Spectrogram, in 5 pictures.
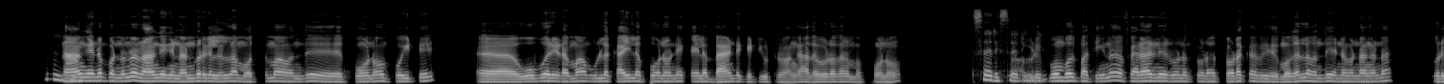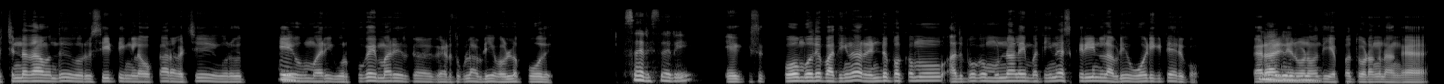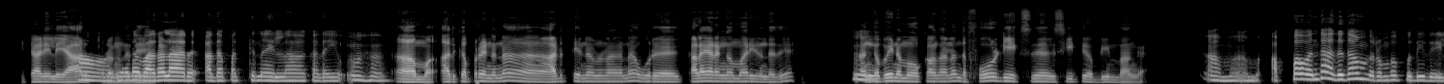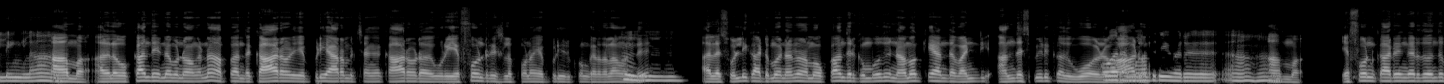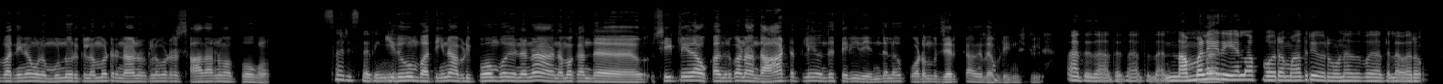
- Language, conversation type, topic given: Tamil, podcast, ஒரு பெரிய சாகச அனுபவம் குறித்து பகிர முடியுமா?
- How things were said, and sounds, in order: in English: "கேவ்"; in English: "போர் டிஎக்ஸ் சீட்"; in English: "எஃப் ஒன் ரேஸி"; in English: "எஃப் ஒன்"; in English: "ஜெர்க்"; laugh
